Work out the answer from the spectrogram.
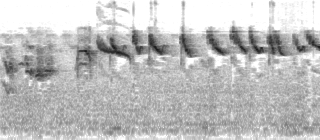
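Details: Japanese white-eye delivering líu-style song for caged-bird training: an opening burst of buzzy chatter followed by a steady string of high, clipped downslurred notes repeated several times a second.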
